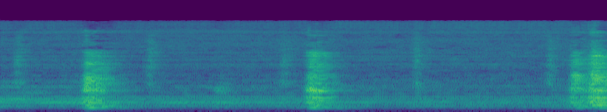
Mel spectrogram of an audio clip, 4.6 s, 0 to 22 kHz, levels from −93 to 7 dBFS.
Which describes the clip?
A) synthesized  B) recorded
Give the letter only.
A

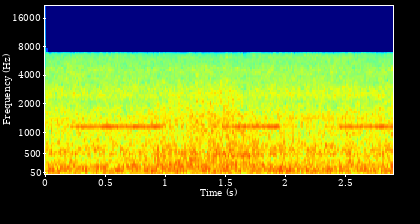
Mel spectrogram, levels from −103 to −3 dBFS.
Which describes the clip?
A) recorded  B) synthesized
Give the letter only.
A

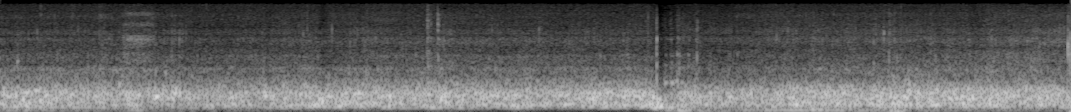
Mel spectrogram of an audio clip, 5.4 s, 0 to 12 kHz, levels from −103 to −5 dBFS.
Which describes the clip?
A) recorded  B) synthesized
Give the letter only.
A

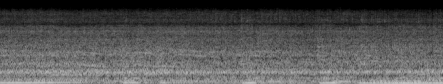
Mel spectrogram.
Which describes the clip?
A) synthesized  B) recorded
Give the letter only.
B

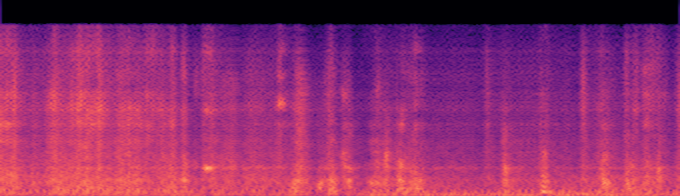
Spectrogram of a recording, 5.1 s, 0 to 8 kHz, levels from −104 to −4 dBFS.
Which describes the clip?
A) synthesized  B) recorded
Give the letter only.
A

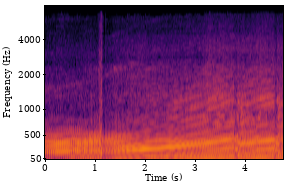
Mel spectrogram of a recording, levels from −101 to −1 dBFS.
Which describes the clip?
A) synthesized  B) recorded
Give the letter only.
B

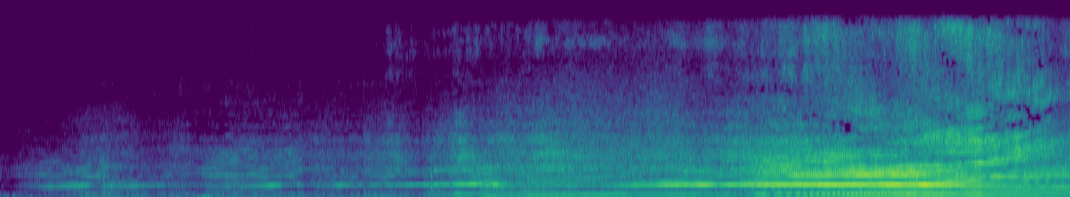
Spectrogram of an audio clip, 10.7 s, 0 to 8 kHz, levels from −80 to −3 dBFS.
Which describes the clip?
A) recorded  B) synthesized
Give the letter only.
A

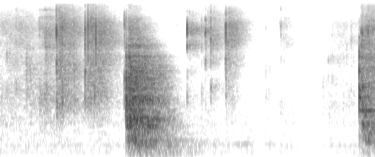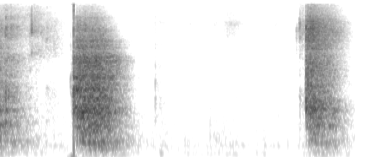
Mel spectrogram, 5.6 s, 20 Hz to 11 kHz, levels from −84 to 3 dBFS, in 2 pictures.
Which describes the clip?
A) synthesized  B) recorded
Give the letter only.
B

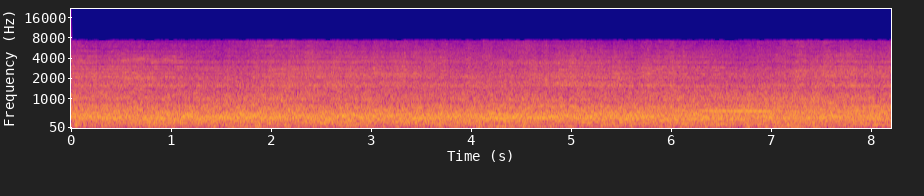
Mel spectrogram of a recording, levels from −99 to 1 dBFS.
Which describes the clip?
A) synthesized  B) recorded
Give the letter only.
B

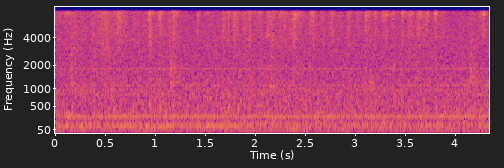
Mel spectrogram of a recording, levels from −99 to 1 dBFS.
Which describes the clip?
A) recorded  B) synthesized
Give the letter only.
A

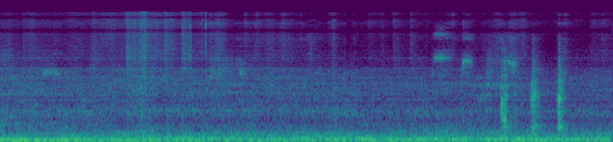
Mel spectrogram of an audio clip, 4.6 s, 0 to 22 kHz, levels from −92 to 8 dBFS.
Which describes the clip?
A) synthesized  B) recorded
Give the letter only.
A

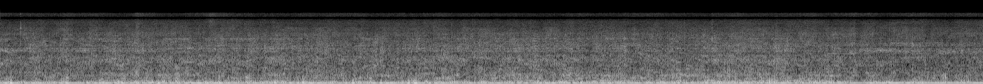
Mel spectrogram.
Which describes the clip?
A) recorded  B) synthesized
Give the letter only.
B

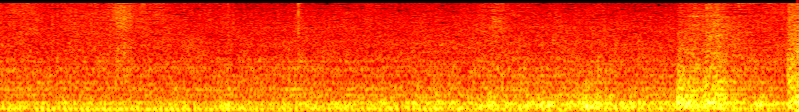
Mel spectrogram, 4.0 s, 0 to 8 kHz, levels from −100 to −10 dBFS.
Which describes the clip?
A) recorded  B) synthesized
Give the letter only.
B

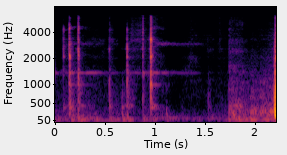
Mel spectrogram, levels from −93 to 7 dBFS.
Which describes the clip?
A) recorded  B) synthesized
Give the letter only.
B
